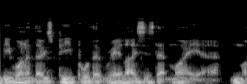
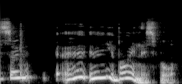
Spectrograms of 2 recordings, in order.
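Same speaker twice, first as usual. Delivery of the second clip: innocent query. Retold or imitated. Innocent question to friend.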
